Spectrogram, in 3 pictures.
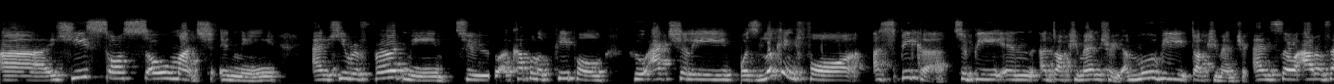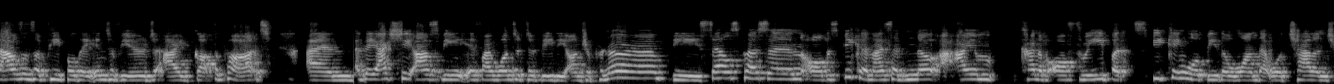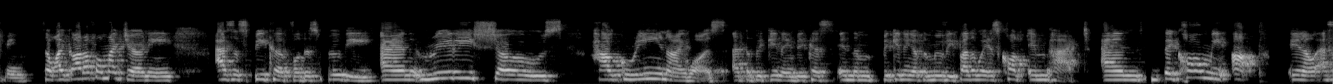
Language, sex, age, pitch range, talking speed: English, female, 20-39, 205-245 Hz, 190 wpm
